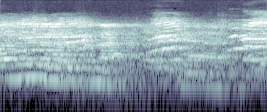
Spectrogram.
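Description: Several people talking over one another with laughter: lively, overlapping chatter from a group in a room.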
